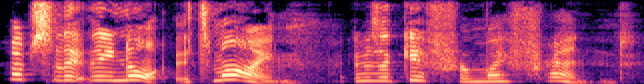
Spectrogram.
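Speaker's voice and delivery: high, loud, clinging to it; protective outburst. Acted. Harry refusing to give Malfoy the badge back, loud protest.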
